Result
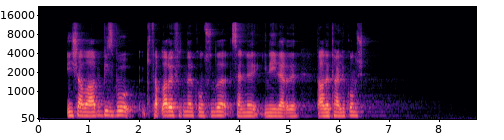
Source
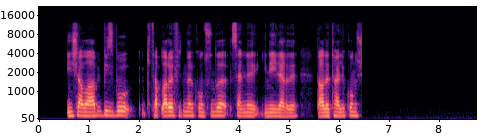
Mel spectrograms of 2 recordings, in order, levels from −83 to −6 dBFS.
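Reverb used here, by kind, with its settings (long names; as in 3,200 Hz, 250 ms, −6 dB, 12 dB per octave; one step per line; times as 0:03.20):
coupled-rooms reverb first 0.53 s, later 3.9 s, from −22 dB, DRR 9.5 dB
level −4 dB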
